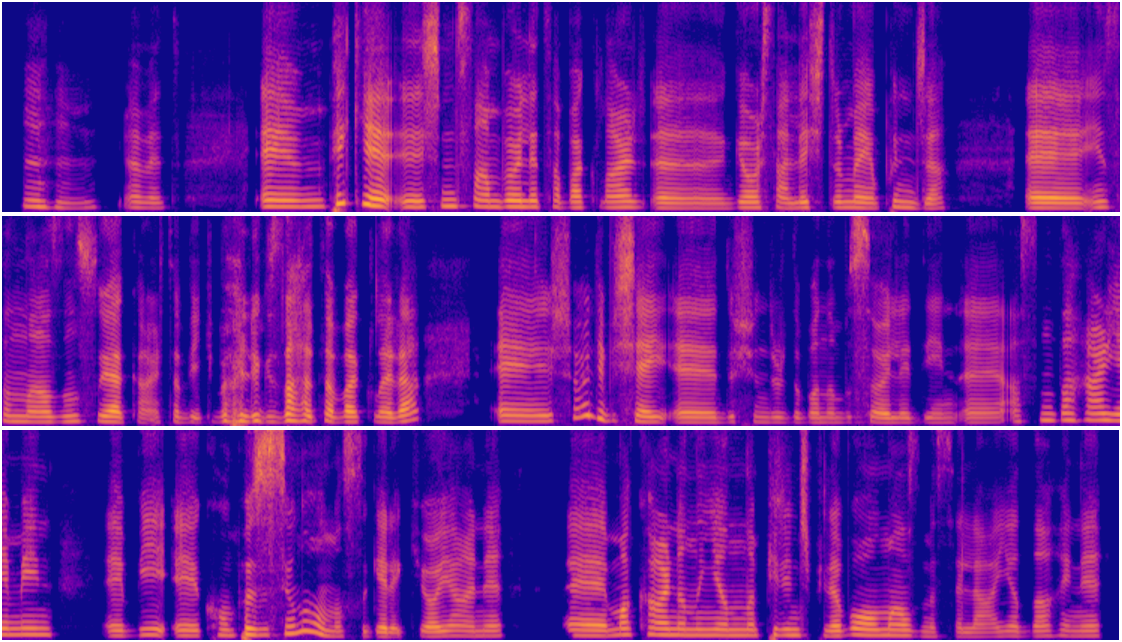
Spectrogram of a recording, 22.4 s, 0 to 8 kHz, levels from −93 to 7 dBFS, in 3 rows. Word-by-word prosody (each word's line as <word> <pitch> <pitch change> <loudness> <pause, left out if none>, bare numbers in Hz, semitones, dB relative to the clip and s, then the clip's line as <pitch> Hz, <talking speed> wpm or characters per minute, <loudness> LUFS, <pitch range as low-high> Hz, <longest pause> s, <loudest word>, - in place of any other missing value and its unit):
Hı 235 - -3
hı, 200 -2 -9 0.2
evet. 195 -2 -8 0.6
Emm, 235 0 +3
peki, 350 +1 +4
eee, 225 -5 +7
şimdi, 250 +2 +1
sen, 230 -3 -1
böyle, 225 -1 +4
tabaklar, 210 -1 -1
eee, 180 -1 -2
görselleştirme 200 +1 -2
yapınca, 185 -2 -4 0.6
eee, 185 -1 +6
insanın 210 -1 -5
ağzının 190 +1 -1
suyu 210 -1 +1
akar 190 -1 +2
tabii 185 -4 -11
ki 185 - -29
böyle 220 0 0
güzel 215 +2 +3
tabaklara. 195 +3 +1 0.5
Eee, 215 0 +1
şöyle 345 - -3
bir - - -17
şey, 195 -4 +3
eee, 175 -1 -1
düşündürdü 180 -2 -13
bana 175 -1 -9
bu 180 - -20
söylediğin. 170 -1 -2
Eee, 175 0 -7
aslında 245 +4 -6
her 250 -1 +1
yemeğin, 235 -1 -1 0.3
eee, 195 0 -5
bir, 225 0 -3
eee, 195 0 -1
kompozisyonu 225 - +4
olması 185 - -2
gerekiyor 165 +1 -1
yani. 185 +1 -3 0.5
Eee, 200 -1 +3
makarnanın 225 0 +1
yanına 210 -1 -2
pirinç 215 0 -5
pilavı 190 +4 -1
olmaz 210 -3 +1
mesela 165 -2 -10
ya 175 0 -10
da, 185 - -4
hani, 190 -1 -7
205 Hz, 140 wpm, -24 LUFS, 185-225 Hz, 0.6 s, eee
